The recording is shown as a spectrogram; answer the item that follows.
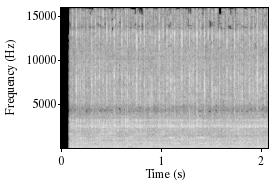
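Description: Portable fire-pump engine running steadily at constant speed, with voices over it.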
